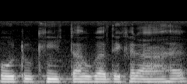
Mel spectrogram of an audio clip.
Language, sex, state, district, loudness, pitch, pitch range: Hindi, male, Bihar, Samastipur, -14 LUFS, 125 Hz, 125-130 Hz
